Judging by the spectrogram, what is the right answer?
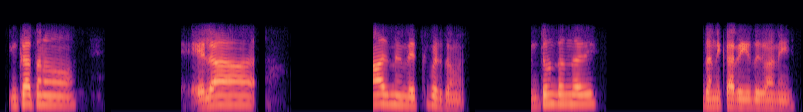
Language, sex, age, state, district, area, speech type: Telugu, male, 18-30, Telangana, Sangareddy, urban, conversation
